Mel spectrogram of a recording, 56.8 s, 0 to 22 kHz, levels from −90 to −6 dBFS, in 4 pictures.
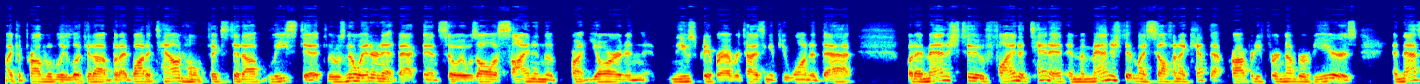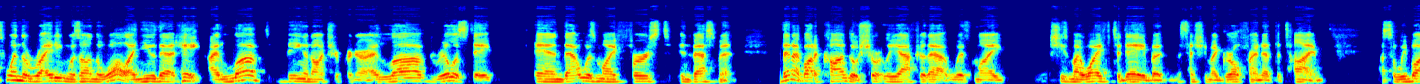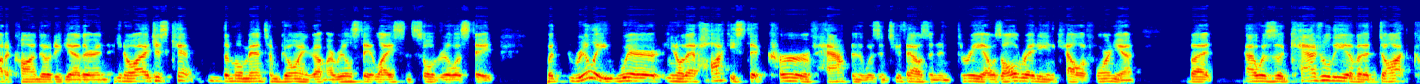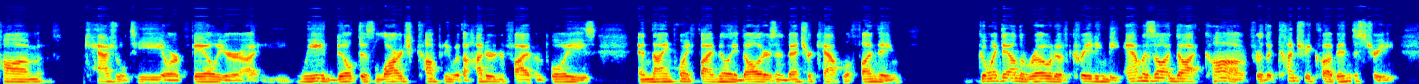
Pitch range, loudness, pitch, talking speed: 120-140 Hz, -20 LUFS, 130 Hz, 205 wpm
